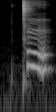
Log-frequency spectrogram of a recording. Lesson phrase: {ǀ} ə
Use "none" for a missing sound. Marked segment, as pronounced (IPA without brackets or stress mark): ǀ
